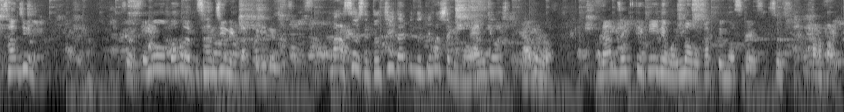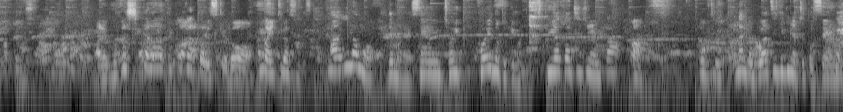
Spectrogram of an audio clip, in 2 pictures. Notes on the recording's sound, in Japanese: スマホのマイクに向かって語りかけながらお届けする心象スケッチ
